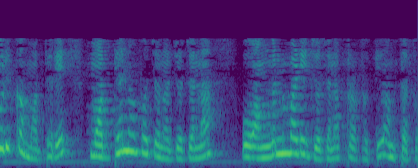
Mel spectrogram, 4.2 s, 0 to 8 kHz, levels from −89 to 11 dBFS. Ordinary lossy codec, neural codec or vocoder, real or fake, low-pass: AAC, 16 kbps; none; real; 7.2 kHz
